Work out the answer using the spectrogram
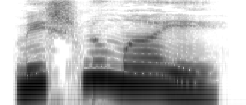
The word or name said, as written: ವಿಷ್ಣುಮಾಯೆ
